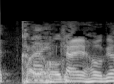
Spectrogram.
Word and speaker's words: Cuyahoga: When the, correct me on the spell, how do you pronounce that river? The Cuyahoga.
